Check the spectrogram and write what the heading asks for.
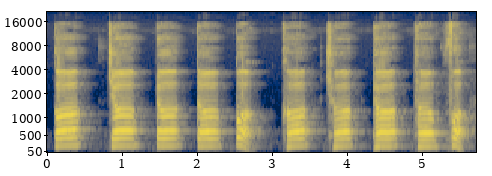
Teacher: તો જુઓ કોષ્ટકમાં ક, ચ, ટ, ત, પ, ખ, છ, ઠ, થ, ફ આ બધા વ્યંજનો છે જ્યારે તમે બોલશો અને તમારે આંગળી તમે ગળા ઉપર રાખશો તો તમને ધ્રુજારી અનુભવાશે નહીં અને આ વ્યંજનોનું ઉચ્ચારણ કરતી વખતે અવાજ થોડો કઠોર નીકળશે, એટલા માટે આ વ્યંજનોને અઘોષ વ્યંજન કહેવાય છે।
